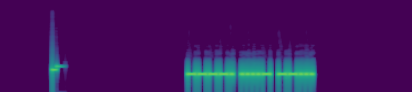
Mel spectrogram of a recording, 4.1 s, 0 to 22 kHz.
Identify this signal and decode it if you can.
Morse code, heard as a keyed tone, about 44 wpm, 700 Hz. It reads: 947
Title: Numbers - 3-Digit 45wpm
